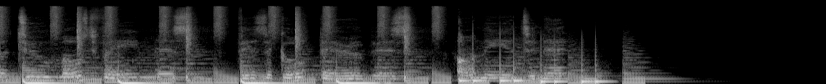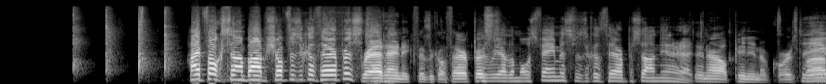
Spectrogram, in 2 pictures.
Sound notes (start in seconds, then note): 8.9 hands clapping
